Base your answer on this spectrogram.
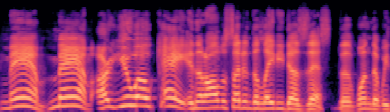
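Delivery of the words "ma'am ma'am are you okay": high, louder calls; calling out to her. Retold or imitated. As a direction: call across the water to wake her. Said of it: "I was like".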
